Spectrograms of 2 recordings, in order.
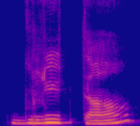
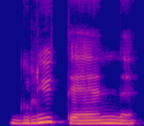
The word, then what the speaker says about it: gluten: Beaucoup de gens disent glutin comme le chiffre 1. glutin. Mais la vraie prononciation la plus élégante c'est gluten. gluten. On fait sonner le N à la fin.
